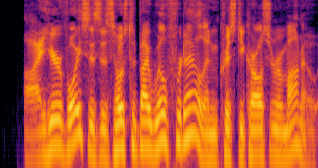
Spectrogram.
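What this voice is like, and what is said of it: Announcer voice. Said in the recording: “that was my announcer voice”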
